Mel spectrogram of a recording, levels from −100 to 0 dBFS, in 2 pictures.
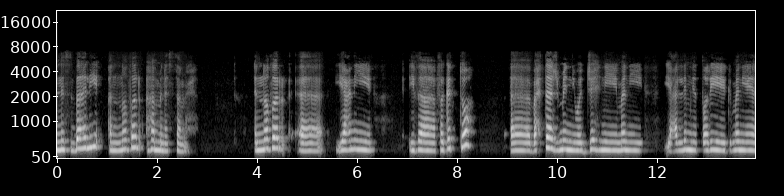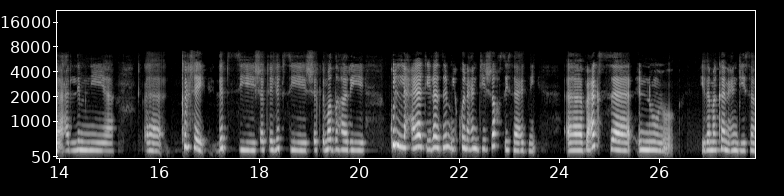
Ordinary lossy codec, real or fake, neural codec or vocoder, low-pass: MP3, 64 kbps; real; none; 7.2 kHz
